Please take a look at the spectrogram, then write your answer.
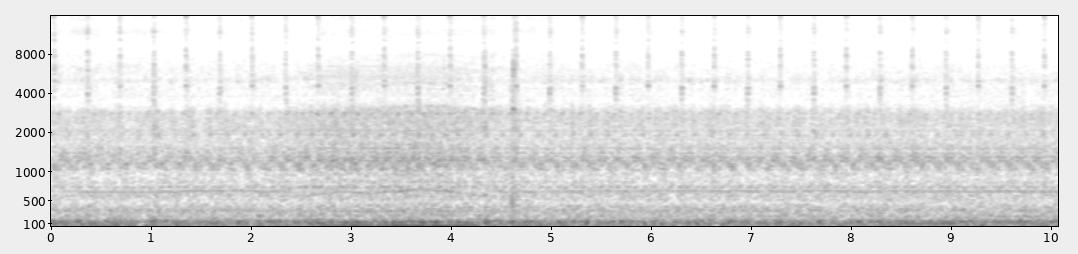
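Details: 2005 Ford F350 6.0 Powerstroke diesel at idle: faint steady whine over the low rumble, more pronounced after intercooler boots, fuel pressure regulator, glow plugs, harnesses and filters were replaced; source unknown.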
